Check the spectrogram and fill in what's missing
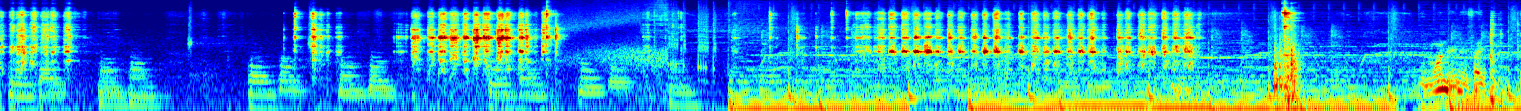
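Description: A hand file rasps at slag inside the bolt holes of small cast metal parts for a chainsaw mill, in bursts of short scraping strokes, with someone talking between and over the filing.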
